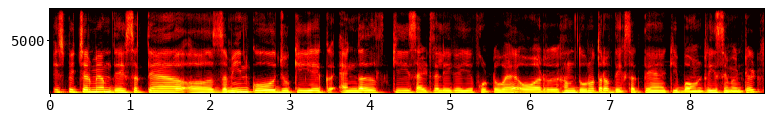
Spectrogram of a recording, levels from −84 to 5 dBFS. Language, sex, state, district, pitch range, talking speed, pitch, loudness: Hindi, male, Uttar Pradesh, Hamirpur, 160-180 Hz, 215 wpm, 165 Hz, -14 LUFS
